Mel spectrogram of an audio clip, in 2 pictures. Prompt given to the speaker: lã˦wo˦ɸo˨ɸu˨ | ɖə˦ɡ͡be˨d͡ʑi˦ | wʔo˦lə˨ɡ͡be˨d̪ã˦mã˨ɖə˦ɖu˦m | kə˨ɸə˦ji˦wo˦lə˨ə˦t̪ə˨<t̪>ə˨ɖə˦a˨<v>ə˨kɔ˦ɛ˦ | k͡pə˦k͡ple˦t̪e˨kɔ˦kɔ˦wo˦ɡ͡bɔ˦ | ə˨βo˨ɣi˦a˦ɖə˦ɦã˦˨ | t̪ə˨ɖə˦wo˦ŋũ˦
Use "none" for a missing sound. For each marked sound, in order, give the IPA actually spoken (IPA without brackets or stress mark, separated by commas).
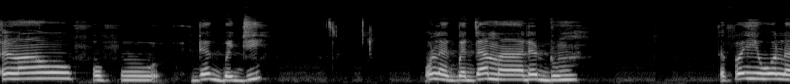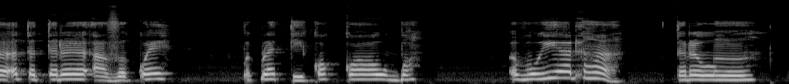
t̪, v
